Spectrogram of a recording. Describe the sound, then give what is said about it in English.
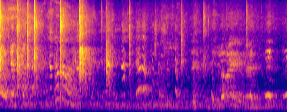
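An audience claps in loose, scattered bursts, sharp slaps ringing out irregularly while excited voices call out and chatter over the applause. “Let's clap.”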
